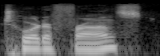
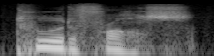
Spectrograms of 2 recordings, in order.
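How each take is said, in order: First: It is said with an English-sounding accent. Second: It is said with a French-sounding accent. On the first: The speaker calls it wrong. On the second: The speaker calls it right.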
